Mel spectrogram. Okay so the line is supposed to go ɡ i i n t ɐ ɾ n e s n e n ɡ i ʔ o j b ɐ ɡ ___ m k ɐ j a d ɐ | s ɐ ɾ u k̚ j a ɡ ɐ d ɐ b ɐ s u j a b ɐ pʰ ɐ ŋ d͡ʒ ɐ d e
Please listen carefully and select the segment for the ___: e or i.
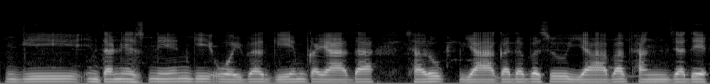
e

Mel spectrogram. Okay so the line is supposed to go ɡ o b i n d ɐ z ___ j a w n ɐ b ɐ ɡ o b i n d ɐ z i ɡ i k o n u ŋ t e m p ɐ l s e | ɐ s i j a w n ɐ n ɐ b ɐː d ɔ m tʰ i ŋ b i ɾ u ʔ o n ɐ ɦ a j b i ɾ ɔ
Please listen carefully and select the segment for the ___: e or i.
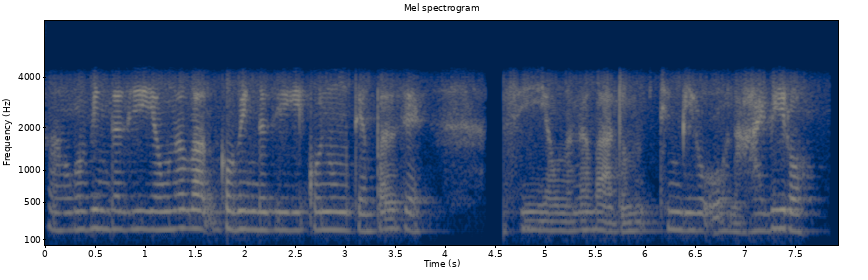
i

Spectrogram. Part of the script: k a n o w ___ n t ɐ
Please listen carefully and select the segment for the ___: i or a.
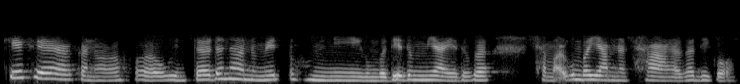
i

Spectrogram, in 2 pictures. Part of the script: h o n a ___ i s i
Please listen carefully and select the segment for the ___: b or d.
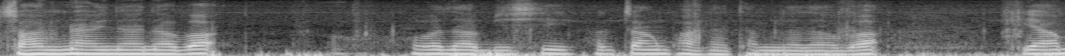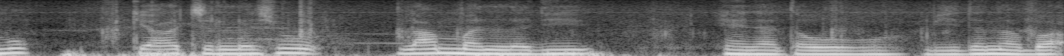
b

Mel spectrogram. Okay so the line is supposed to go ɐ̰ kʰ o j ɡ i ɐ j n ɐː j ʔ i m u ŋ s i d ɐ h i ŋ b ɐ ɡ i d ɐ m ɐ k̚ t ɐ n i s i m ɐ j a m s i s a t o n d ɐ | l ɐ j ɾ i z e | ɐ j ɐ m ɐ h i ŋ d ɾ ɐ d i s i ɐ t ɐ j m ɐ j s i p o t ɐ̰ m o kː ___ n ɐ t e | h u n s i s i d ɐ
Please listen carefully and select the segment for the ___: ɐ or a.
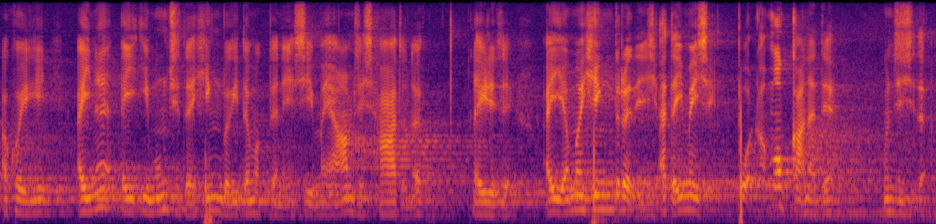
a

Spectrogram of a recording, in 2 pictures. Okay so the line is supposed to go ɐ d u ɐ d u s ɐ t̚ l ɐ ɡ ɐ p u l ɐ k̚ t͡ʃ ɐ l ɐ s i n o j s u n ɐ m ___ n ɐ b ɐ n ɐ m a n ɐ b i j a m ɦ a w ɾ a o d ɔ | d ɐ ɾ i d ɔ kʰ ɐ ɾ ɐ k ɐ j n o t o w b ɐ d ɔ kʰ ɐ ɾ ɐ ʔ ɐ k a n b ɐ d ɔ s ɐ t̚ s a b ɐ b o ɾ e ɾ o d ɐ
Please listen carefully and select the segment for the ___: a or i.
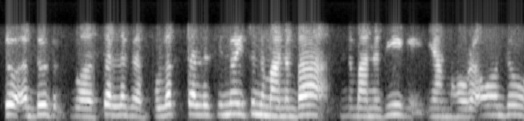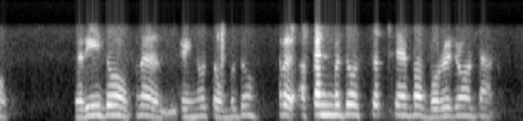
a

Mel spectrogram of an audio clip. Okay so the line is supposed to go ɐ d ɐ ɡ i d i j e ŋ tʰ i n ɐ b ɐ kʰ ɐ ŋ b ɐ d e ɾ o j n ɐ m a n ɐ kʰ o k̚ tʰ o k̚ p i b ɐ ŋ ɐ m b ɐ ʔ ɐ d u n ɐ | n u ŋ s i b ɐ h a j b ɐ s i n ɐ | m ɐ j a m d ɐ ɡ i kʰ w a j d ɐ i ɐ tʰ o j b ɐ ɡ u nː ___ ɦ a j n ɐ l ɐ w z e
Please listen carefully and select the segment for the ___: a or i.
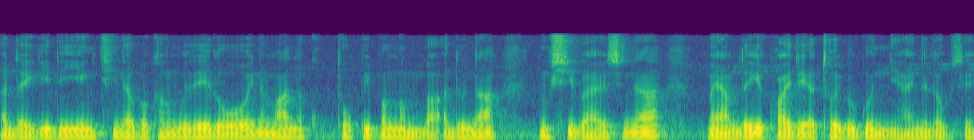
i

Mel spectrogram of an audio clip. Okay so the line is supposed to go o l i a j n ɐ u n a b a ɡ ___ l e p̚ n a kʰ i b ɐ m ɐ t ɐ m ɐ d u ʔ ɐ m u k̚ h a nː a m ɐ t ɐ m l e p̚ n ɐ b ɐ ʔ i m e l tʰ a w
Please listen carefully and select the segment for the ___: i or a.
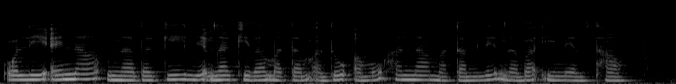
i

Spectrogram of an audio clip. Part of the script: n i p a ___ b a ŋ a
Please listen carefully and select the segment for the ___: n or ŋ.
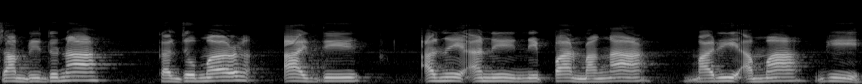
n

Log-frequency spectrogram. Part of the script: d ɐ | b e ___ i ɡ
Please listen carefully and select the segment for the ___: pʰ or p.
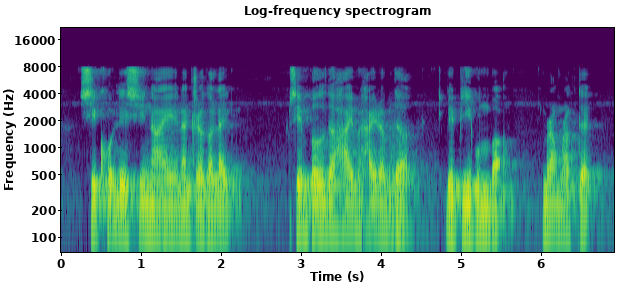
p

